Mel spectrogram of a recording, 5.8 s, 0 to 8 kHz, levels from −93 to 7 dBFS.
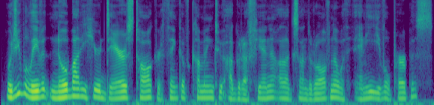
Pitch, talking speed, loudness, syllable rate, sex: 135 Hz, 195 wpm, -19 LUFS, 6.7 syllables/s, male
